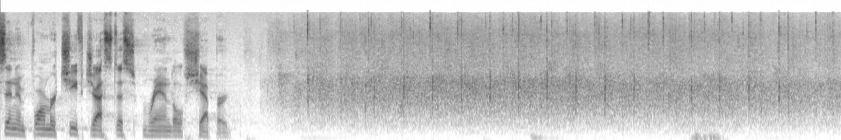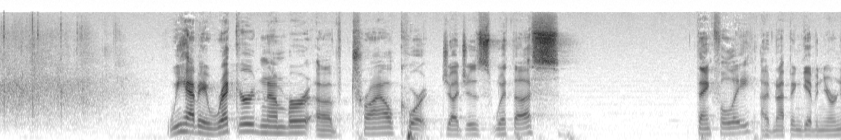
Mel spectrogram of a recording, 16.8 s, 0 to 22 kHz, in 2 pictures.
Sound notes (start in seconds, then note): 2.6 applause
